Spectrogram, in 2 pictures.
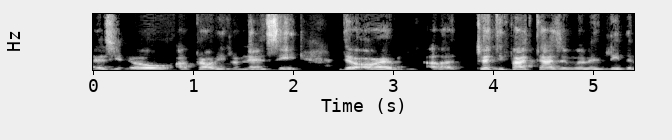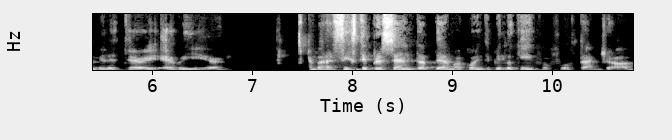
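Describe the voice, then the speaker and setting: Fairly low and somewhat breathy, a woman's voice moves at a fairly quick pace. Her intonation is fairly even. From Hungary. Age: 70s. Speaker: former magazine publisher, nonprofit founder. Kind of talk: interview.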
